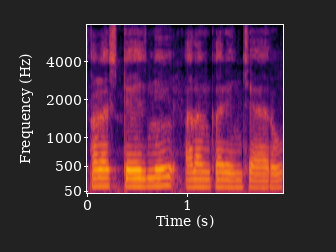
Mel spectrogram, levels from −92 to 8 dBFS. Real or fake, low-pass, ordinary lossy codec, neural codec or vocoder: fake; none; none; codec, 16 kHz, 8 kbps, FreqCodec, smaller model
